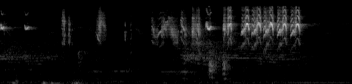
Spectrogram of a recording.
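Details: Sumatran leafbird in an excited mood, played as a lure to prompt others to sing: a few isolated high chips, then a fast, rising, scratchy chatter of close-packed high notes lasting about one and a half seconds.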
